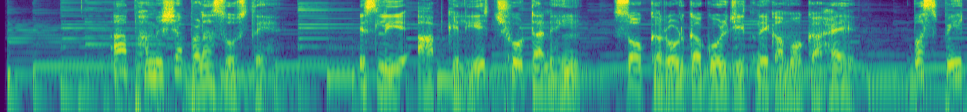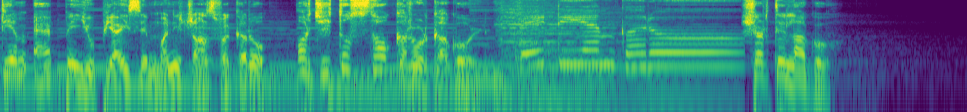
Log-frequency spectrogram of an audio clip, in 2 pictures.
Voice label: Male Spot; Paytm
